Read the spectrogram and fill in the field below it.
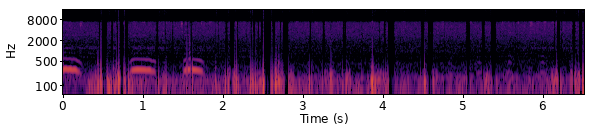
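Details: Great horned owl at a live cam, 7 January 2023, courting season with the male bringing food to the female; three loud, evenly spaced arched hoots at the start, then only clicks and rustling noise.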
